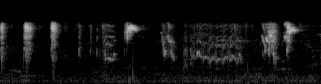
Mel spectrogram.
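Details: Budgerigar song from a small aviary: loud squawky chirps at about three per second run into a scratchy, buzzy warble mid-phrase, then more sharp high notes at the end.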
